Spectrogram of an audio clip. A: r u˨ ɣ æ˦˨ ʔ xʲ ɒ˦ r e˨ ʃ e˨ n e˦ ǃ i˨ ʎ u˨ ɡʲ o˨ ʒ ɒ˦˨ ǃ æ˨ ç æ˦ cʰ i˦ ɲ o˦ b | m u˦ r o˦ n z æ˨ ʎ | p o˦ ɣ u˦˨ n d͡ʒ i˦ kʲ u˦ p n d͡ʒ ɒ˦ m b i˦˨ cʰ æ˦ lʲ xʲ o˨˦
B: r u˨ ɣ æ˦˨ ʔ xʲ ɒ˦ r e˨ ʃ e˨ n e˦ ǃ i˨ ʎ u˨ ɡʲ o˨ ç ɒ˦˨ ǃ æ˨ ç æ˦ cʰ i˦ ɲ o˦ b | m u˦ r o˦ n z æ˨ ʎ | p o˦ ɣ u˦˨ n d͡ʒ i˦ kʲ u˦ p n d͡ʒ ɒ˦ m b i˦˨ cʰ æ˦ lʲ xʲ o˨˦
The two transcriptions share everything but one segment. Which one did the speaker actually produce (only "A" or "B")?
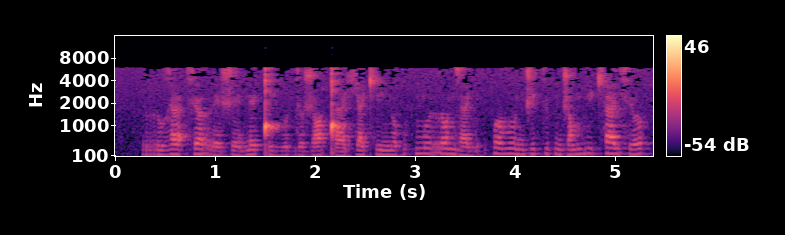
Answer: A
